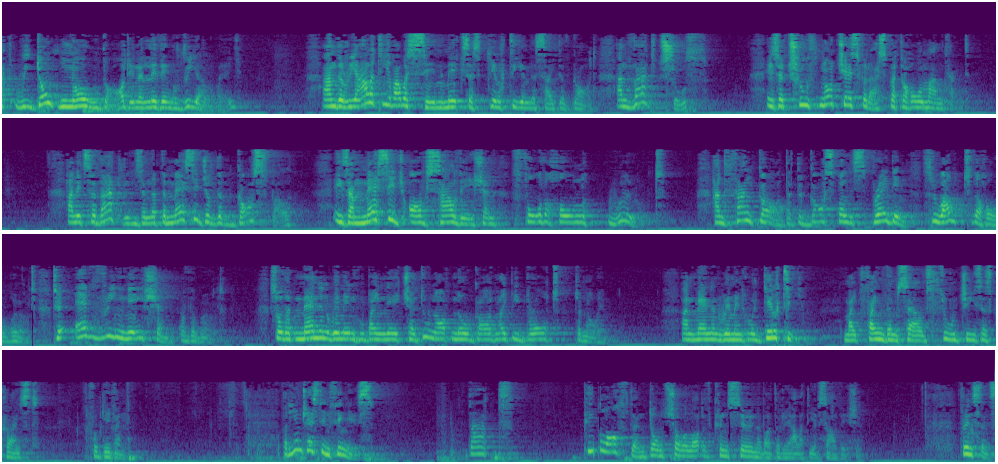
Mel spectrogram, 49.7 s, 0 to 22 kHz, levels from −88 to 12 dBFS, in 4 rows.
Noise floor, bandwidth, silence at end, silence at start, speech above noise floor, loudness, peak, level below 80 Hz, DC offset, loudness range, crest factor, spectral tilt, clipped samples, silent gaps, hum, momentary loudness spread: -55 dBFS; 8 kHz; 0 s; 0 s; 36 dB; -19 LUFS; 0 dBFS; -52 dBFS; 0.5%; 7 LU; 20 dB; -5 dB/octave; under 0.1%; none; none; 17 LU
